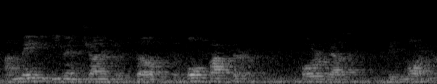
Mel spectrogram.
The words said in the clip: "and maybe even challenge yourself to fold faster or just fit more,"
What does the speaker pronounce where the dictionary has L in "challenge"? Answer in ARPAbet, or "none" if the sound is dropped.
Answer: none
